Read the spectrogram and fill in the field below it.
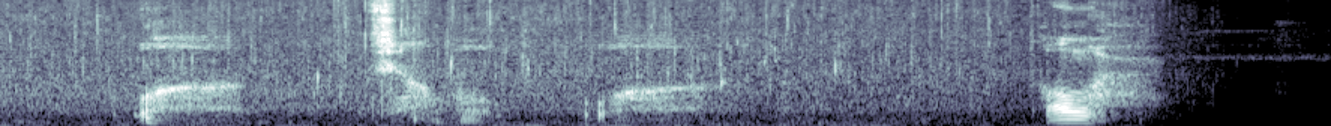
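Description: A man speaks weakly and strained, close by.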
